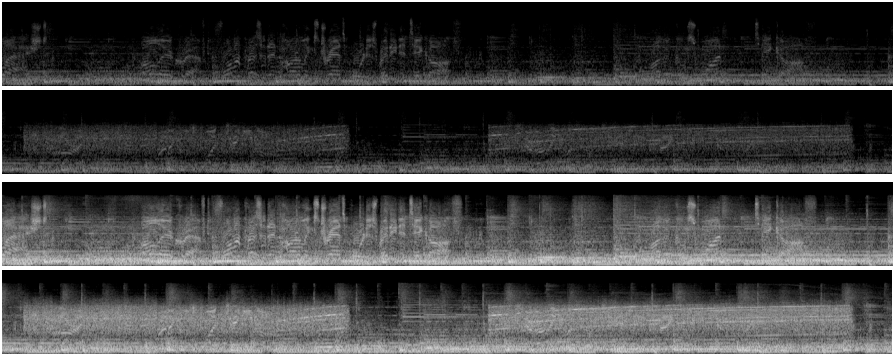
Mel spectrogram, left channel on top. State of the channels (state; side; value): quieter; left; 23.6 dB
